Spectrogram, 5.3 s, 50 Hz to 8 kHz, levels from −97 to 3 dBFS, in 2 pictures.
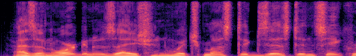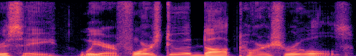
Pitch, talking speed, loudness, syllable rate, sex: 145 Hz, 170 wpm, -18 LUFS, 5.0 syllables/s, male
